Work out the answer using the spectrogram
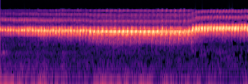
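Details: Red canary training song carried as one continuous fast rolling trill, pulsing many times a second at a high, steady pitch that jumps slightly higher near the end.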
